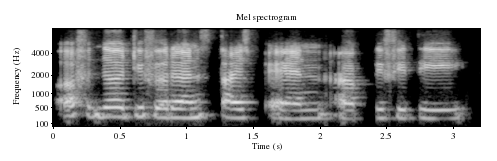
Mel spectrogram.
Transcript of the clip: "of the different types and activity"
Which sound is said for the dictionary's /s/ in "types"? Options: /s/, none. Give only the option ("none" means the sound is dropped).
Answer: none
